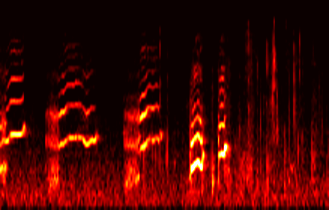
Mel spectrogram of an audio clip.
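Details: Three-week-old blenheim Cavalier King Charles Spaniel puppies at play in their pen, giving clear, high, wavering harmonic whimpers and whines in short separate bursts, with a couple of sharper squeaky yelps near the end.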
